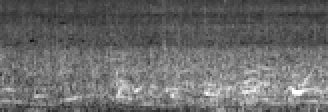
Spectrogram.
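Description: Steady rushing and splashing of swimming-pool water, with faint children's voices in the background.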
